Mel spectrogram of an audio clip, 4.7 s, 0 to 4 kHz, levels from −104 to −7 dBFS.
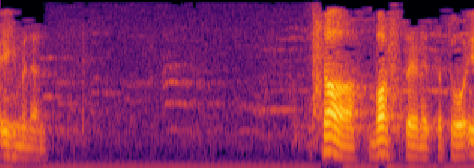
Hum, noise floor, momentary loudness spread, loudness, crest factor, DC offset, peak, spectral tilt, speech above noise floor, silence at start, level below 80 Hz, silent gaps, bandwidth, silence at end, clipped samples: none; -58 dBFS; 18 LU; -24 LUFS; 22 dB; under 0.1%; -6 dBFS; -8.5 dB/octave; 35 dB; 0 s; -76 dBFS; none; 4 kHz; 0 s; under 0.1%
